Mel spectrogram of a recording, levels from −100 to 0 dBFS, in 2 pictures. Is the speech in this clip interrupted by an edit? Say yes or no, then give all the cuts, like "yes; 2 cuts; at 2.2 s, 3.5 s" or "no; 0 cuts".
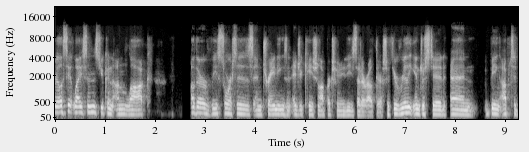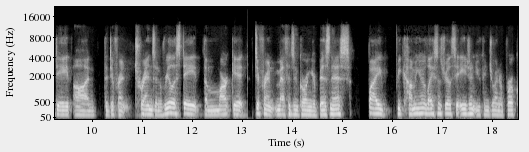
yes; 3 cuts; at 7.8 s, 13.1 s, 16.0 s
